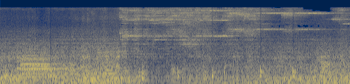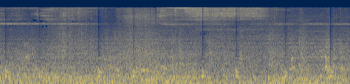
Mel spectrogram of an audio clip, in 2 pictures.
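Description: Covered hopper cars of a freight grain train rolling past, wheels rumbling on the rails. High-pitched wheel squeal sets in about a second and a half in and keeps going.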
